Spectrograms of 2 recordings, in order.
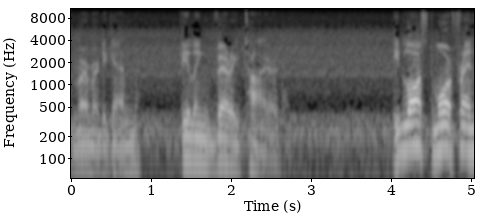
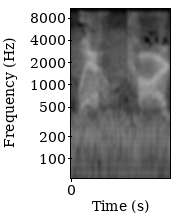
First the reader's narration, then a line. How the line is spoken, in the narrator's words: he growled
